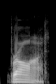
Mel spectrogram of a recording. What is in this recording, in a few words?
"brought", American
